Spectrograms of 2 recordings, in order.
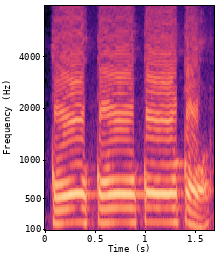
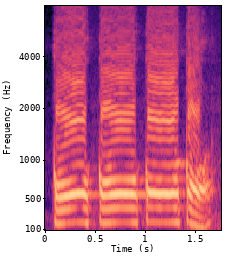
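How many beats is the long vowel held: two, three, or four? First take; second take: four; four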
